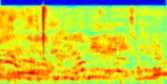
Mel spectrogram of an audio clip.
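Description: Several young men's voices talking and shouting over one another in a lively group, with one sharp crack about a quarter of the way in.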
